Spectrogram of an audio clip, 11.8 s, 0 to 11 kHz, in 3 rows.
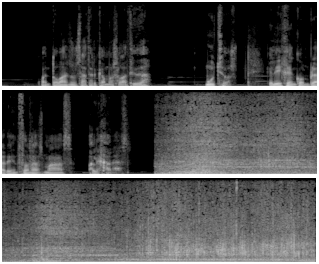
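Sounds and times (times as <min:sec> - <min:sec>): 
speech: 0:00.5 - 0:02.0, 0:02.6 - 0:05.6
car engine revving hard: 0:05.9 - 0:11.8.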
